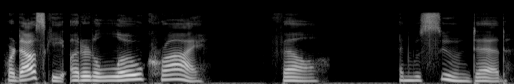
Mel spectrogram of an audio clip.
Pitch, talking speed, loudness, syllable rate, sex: 185 Hz, 115 wpm, -18 LUFS, 3.7 syllables/s, female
